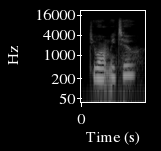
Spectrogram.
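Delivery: hushed question; whispered. A narrator's reading. Gerard asking Mikey quietly, whispered question. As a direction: ask it softly under the breath. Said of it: "he'd whispered".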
